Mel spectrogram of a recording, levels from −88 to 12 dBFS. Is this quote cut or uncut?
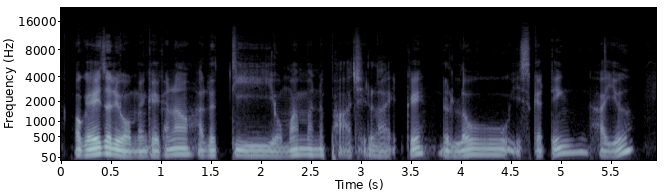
cut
